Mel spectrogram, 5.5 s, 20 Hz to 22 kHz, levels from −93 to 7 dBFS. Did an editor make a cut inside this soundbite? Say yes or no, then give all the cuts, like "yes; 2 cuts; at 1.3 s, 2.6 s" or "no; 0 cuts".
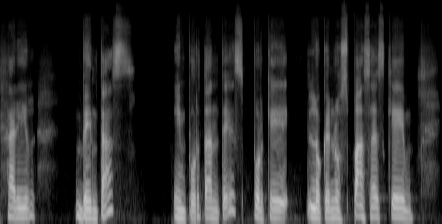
no; 0 cuts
